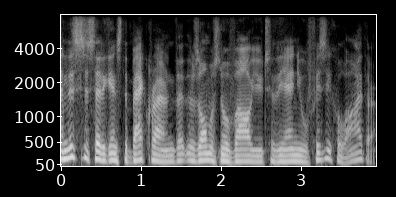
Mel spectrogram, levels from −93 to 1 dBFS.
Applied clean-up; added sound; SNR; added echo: none; none; none; none.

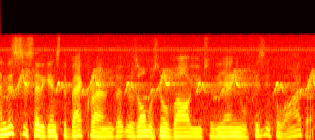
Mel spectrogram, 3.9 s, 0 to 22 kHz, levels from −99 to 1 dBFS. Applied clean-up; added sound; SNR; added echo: none; Bird; 12 dB; none.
